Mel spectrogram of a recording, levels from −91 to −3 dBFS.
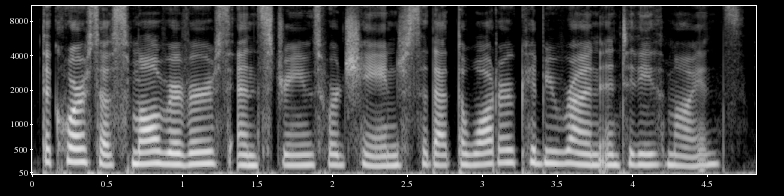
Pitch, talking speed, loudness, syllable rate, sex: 215 Hz, 235 wpm, -19 LUFS, 6.0 syllables/s, female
